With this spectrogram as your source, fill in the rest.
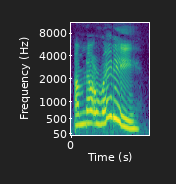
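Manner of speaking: a little owl stalling; child owl voice. A narrator's reading. Baby Owl voiced in story.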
